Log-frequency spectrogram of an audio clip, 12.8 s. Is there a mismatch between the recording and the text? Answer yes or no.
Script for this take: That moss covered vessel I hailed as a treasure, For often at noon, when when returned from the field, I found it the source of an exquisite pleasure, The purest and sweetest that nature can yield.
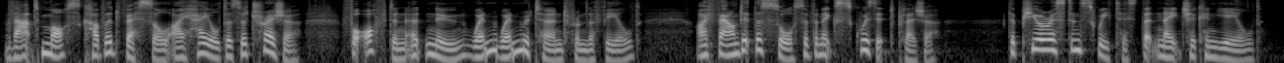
no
